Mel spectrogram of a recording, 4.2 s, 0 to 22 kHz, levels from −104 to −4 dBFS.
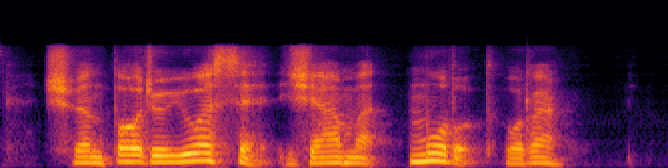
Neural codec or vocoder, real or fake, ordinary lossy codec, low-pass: codec, 16 kHz, 0.7 kbps, FocalCodec; fake; AAC, 48 kbps; 7.2 kHz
